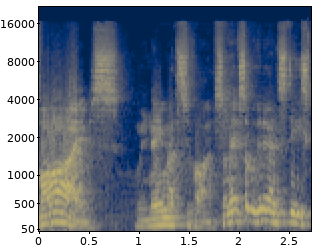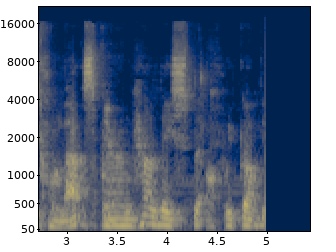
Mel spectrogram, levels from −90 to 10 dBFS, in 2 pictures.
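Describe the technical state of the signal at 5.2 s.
At 5.2 s the signal is inside a cut-off end. From 4.97 s to the end of the clip, the final buffers were never written or played out. The sound stops mid-event at 4.97 s and falls straight to silence, with no natural decay.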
